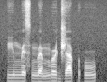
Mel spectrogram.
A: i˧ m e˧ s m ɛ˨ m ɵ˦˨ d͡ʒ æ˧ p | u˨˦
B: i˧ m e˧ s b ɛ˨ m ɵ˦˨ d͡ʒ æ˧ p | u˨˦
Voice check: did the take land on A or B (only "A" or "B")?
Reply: A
